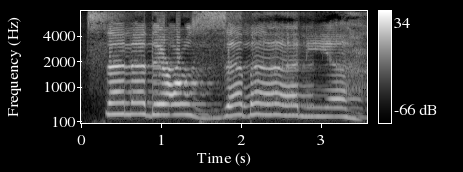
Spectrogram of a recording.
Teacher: سندعو میں دال حرف قلقلہ ساکن ہے، تو یہاں پر قلقلہ خوب ظاہر کریں گے۔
